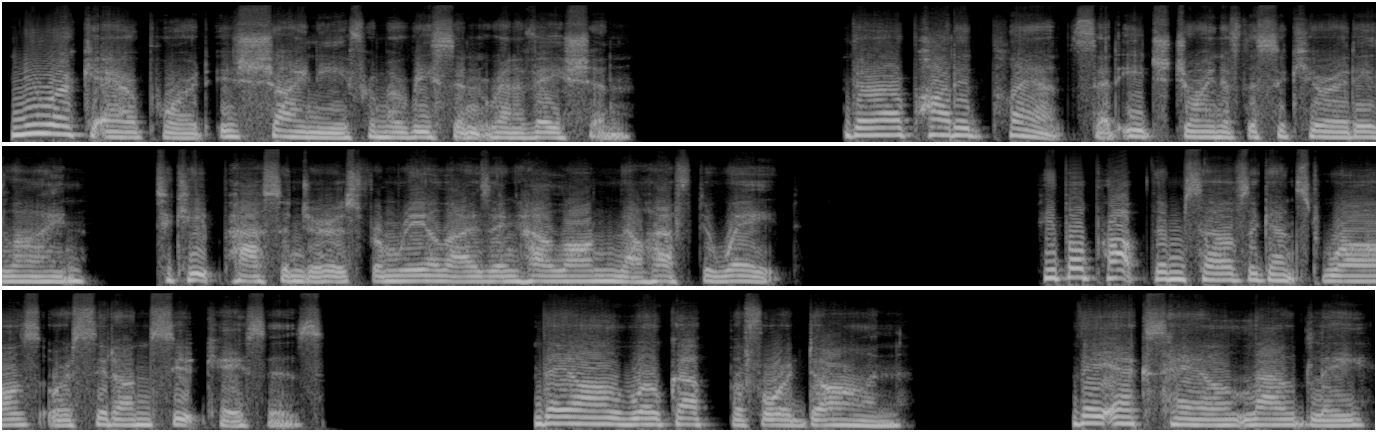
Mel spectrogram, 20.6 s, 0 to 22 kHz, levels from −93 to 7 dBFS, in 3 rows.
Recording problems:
distortion; heavy; 7 dB below the speech

